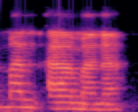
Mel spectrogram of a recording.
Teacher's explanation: Man dari nun dari tengah-tengah lidah. Amana dari tenggorokan. Jadi sangat jauh. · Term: huruf yang berjauhan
